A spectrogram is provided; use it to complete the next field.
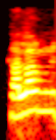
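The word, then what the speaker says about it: कलम: கலம்னு சொன்னேன் இல்லையா, க ல ம, கலம். எழுதுறது வந்து க ல ம எழுதுவோம், உச்சரிக்கிறது க ல இம்னு உச்சரிக்கணும்.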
